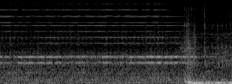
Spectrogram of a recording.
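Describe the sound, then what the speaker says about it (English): A telephone ringing in the video game Control, a steady electronic tone held for nearly two seconds over room hum, then cut off by a low thump. "It is a phone."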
